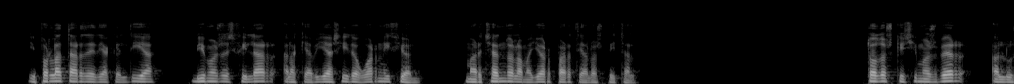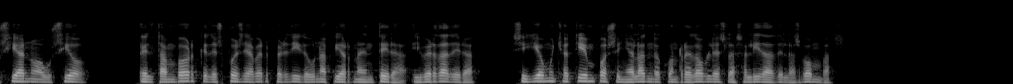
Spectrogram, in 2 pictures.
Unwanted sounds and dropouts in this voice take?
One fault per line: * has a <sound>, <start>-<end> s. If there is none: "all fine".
all fine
